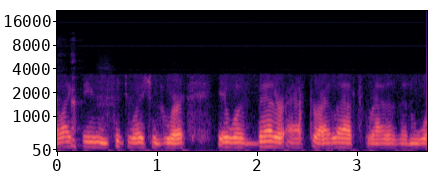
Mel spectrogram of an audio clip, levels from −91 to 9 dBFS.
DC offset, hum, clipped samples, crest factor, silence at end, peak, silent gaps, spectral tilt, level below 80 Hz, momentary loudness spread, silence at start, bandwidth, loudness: under 0.1%; none; under 0.1%; 16 dB; 0 s; -8 dBFS; none; -9.5 dB/octave; -66 dBFS; 6 LU; 0 s; 3.5 kHz; -24 LUFS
